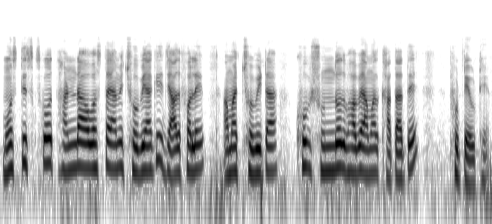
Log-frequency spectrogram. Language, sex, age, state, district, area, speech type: Bengali, male, 30-45, West Bengal, Purba Medinipur, rural, spontaneous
